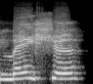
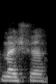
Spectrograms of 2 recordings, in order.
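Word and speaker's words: משה: Okay, not all Litvaks use that pronunciation. Where in Lita is his family from? Sein Gewinn von Shovel. Shovel. Yeah. They say Meisha. Right. Yeah, Meisha. Yeah, right. Okay. Not Moshe.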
